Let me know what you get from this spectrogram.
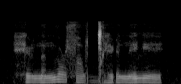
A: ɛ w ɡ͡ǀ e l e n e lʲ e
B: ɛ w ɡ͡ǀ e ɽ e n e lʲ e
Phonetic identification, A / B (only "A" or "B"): B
